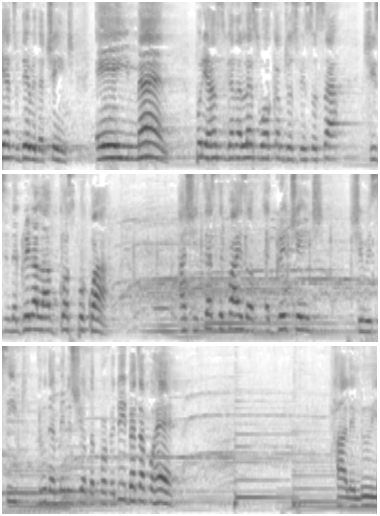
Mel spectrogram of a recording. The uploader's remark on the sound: Preached at the Prophetic Ecounter Service.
